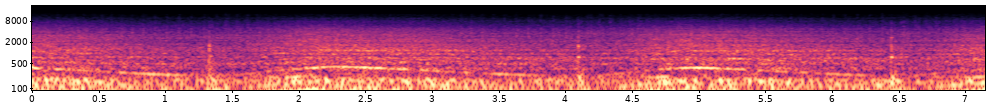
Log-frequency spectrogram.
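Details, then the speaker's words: 2015 Nissan Caravan E26 with loss of power and lazy acceleration, previously given valve work at another shop. Repeated throttle snaps give a choked rising tone, slow to climb. A clogged catalytic converter is suspected. "as I said um this definitely may be a claw cat right um I'm definitely losing paw on upon acceleration and it drives like crap um it sound like crap too"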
